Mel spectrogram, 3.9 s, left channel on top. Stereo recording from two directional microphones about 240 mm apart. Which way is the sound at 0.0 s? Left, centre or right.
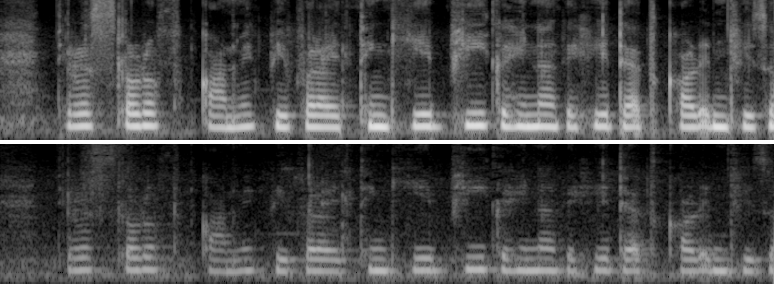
Left.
